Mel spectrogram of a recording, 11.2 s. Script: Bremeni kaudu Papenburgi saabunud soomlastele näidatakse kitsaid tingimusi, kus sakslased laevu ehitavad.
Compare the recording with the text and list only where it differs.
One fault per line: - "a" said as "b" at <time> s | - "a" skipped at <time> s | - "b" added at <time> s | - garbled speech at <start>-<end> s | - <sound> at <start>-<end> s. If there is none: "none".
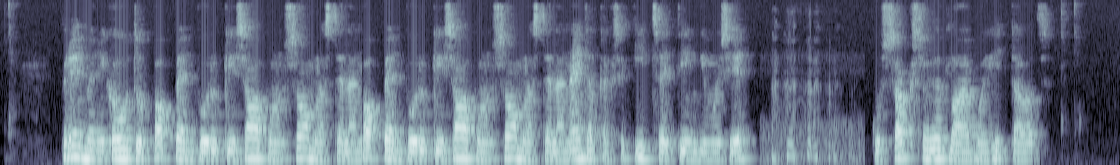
- "Papenburgi saabunud soomlastele" added at 3.7 s
- laugh at 7.7-8.6 s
